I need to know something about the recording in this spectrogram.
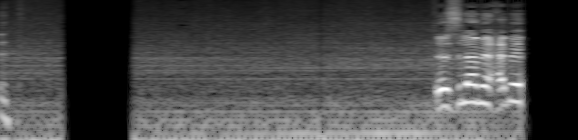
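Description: A car engine idles with a low hum.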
